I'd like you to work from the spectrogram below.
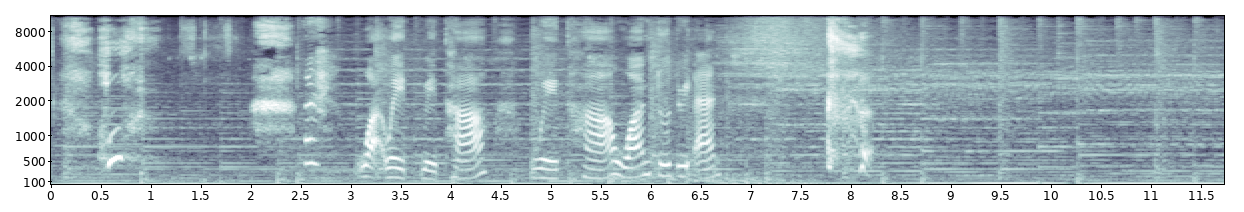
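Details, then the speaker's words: Adult woman with COVID-19, in isolation, with past asthma (last attack 2013) and no other comorbidities: a few short, throaty coughs and throat-clearing over background music. "you hear that that's how i cough is so um sorry um yes actually that's how you should clear your throat you don't because it'll irritate it more on the inside so you should let it out"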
